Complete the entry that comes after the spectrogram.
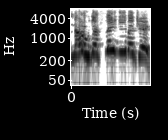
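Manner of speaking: put-on shrill, very high, loud impatient shout. Retelling how the captain shouts for a tool: imitating Johnny shouting. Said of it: "It's like shouting at you".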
